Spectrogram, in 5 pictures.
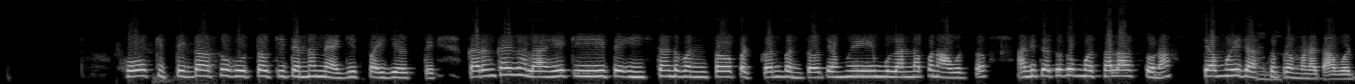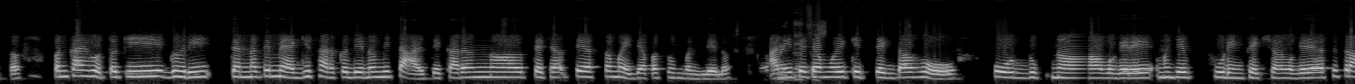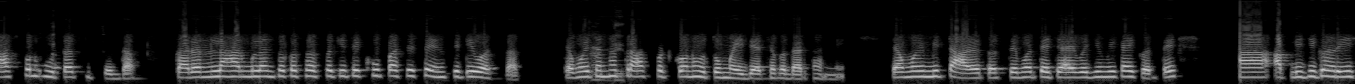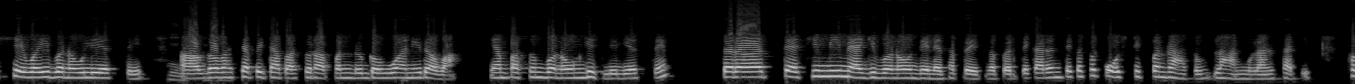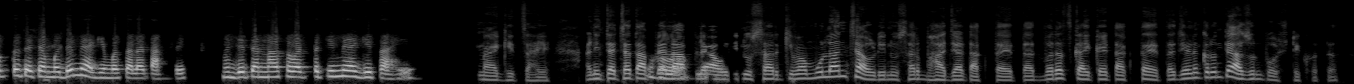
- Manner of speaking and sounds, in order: static; other background noise; distorted speech; tapping; unintelligible speech
- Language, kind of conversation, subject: Marathi, podcast, घरच्या साध्या जेवणाची चव लगेचच उठावदार करणारी छोटी युक्ती कोणती आहे?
